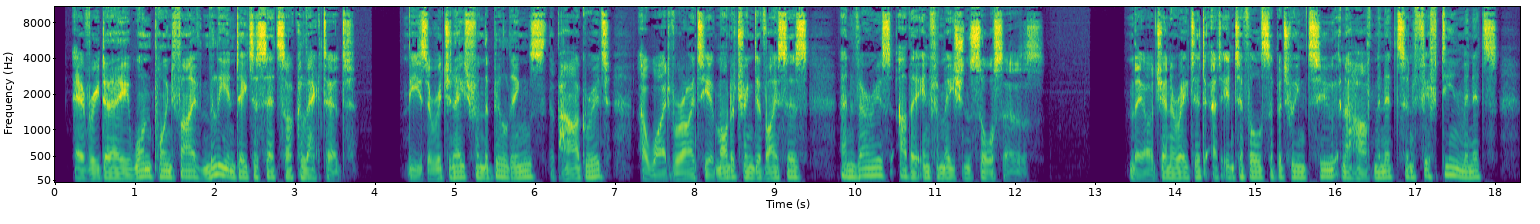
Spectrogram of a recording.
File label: imagefilm, english voiceovers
